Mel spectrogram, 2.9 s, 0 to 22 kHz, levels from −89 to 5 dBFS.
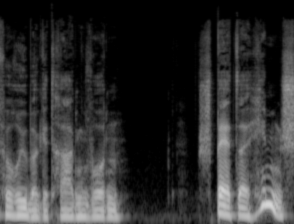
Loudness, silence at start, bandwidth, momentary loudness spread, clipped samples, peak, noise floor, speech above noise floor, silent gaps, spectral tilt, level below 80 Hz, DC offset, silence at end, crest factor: -22 LUFS; 0 s; 15.5 kHz; 9 LU; under 0.1%; -4 dBFS; -63 dBFS; 42 dB; none; -6.5 dB/octave; -40 dBFS; under 0.1%; 0 s; 18 dB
